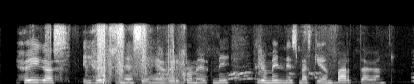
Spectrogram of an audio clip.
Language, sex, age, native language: Icelandic, female, 18-19, Icelandic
